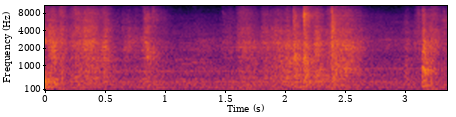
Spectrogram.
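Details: Indoor clatter of sliding and knocking sounds over a low steady hum, with no animal voice heard.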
